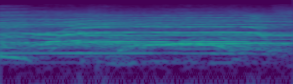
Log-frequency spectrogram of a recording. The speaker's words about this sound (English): Baddies, where you at? No, really, more people should have been cheering.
